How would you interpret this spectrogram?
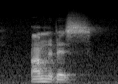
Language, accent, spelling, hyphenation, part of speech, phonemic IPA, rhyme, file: English, General American, omnibus, om‧ni‧bus, noun / adjective / verb, /ˈɑmnɪbəs/, -ɪbəs, En-us-omnibus.ogg
- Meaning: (noun) 1. A bus (vehicle for transporting large numbers of people along roads) 2. An anthology of previously released material linked together by theme or author, especially in book form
